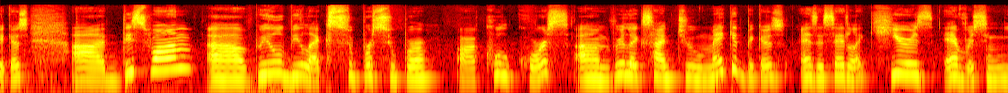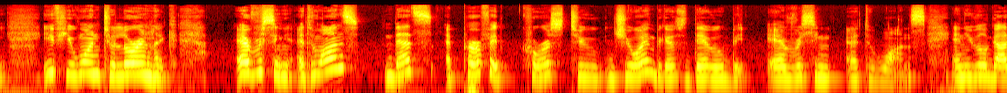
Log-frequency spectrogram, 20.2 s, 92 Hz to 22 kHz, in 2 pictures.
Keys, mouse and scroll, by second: 0.5-1.0 scroll up 2, 1.4 scroll up 1.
